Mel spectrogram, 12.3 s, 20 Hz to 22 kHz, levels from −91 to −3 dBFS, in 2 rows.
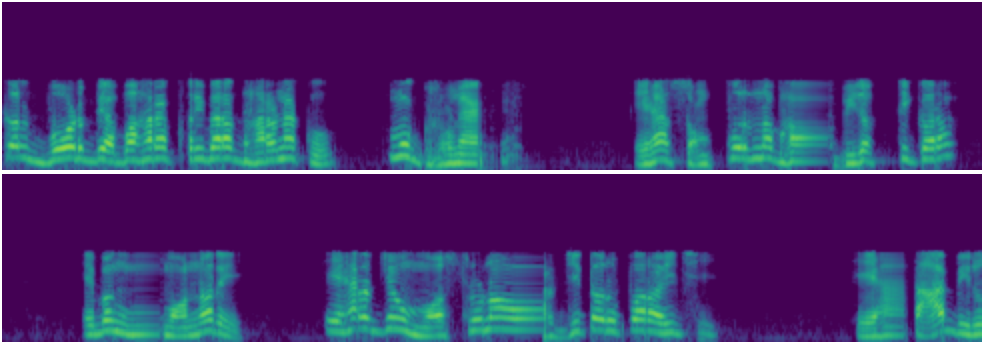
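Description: The speech sounds thin and slightly rough and synthetic from start to finish, with nothing above 4 kHz and a plainly audible coded quality. This is the iLBC codec, a narrowband VoIP coder that codes each frame's excitation independently of the frame before. Its character fits 30 ms frames at around 13.33 kbps, which trades some naturalness for frames that each decode on their own.

At 1.10 s, 2.94 s, 4.95 s, 6.96 s, 9.32 s and 11.63 s the sound turns into a held, slightly buzzy or breathy vowel-like tone, then snaps back to normal almost immediately. These are lost iLBC frames. The decoder fills each gap by repeating the last pitch cycle mixed with noise. The gaps run about 60 ms at 1.10 s, 240 ms at 4.95 s, 180 ms at 6.96 s and 9.32 s, and 120 ms at 11.63 s. At 2.94 s the dropouts are scattered over about 300 ms, the longest lasting about a tenth of a second.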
